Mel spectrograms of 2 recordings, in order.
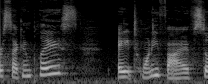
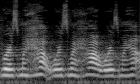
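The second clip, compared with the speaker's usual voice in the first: high, loud yelling, repeated over and over; 5 semitones higher, 7 dB louder than usual. Retelling how he yelled at the speaker, imitating him yelling. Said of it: "So he's like yelling at me like".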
